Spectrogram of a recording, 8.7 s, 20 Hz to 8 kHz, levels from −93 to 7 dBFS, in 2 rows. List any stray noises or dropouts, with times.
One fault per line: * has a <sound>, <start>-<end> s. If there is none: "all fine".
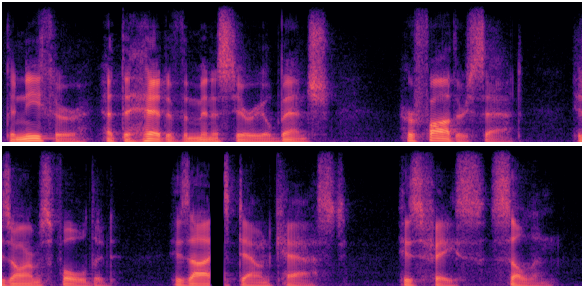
* has a dropout, 5.9-6.0 s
